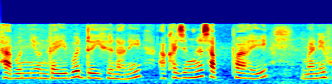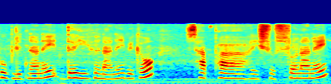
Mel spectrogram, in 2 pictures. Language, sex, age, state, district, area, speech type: Bodo, female, 30-45, Assam, Baksa, rural, spontaneous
